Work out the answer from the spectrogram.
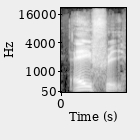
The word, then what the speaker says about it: AFRY: AFRY, thank you.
